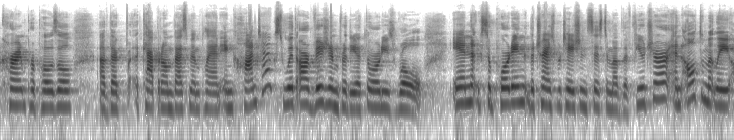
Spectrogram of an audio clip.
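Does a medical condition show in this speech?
No.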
